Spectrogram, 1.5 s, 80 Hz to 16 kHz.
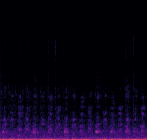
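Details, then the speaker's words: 1986 Chevrolet Suburban Silverado, 305 5.0L V8, 700R4 automatic, after a 51-minute drive: low uneven pulsing idle with shaking, barely idling; owner guesses a vacuum leak; rough idle. "barely yeah it doesn't sound good it hurts shaking let's get out and see what it's doing here how was that for a sound huh"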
